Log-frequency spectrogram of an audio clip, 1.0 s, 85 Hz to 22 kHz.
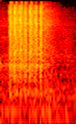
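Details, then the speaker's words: Rapid, harsh, jackhammer-like clatter of pulses for about half a second, then fading: a radial shockwave therapy device firing, a clinic device suited to superficial conditions about 2 inches deep. "so typically when you hear about shock wve therapy in nth America or in Canada most of the places when they talk about shock wave they're using this guy sounds like a"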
